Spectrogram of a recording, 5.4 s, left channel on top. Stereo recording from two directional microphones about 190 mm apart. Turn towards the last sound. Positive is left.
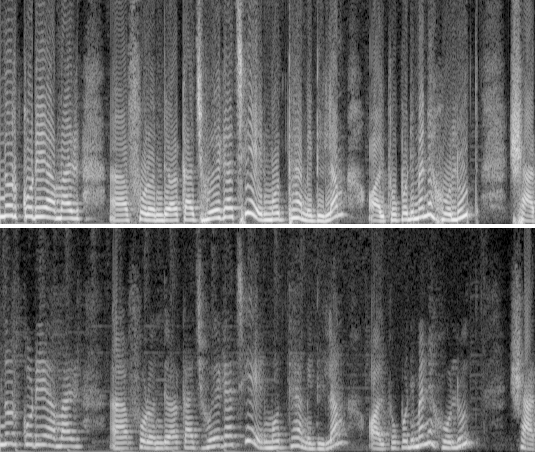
turn(degrees=40)  # may be behind; listen again after turning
